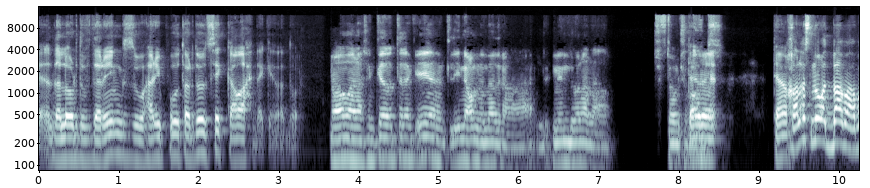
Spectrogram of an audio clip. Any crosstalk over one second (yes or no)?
no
